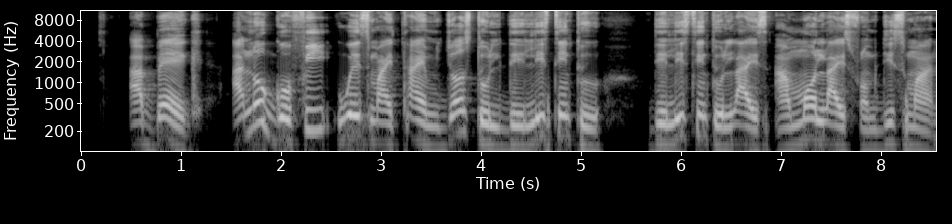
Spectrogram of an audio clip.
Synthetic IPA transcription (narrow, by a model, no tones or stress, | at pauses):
abɛɡ | anoɡofiwestmaɪtʰãɪ̃md͡ʒɔstodelistĩnu | delistĩntulaɪsãnmɔlaɪsfɹɔ̃mdismãn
